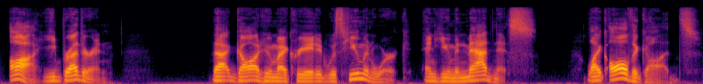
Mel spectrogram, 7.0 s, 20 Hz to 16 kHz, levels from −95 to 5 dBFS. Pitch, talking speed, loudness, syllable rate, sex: 115 Hz, 155 wpm, -20 LUFS, 4.4 syllables/s, male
